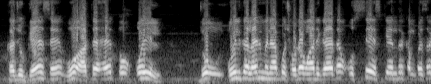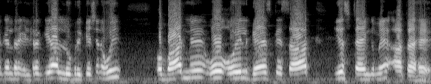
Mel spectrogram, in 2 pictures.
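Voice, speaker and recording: A man in his thirties teaches on a rooftop next to a chiller, going through the parts step by step as he points them out. His voice sits high for a man. The phone recording is close and dry. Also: darkish tone, no echo, poor audio. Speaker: HVAC instructor. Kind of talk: hands-on technical explanation. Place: outdoors on a rooftop beside a chiller unit. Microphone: phone camera held by a helper.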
